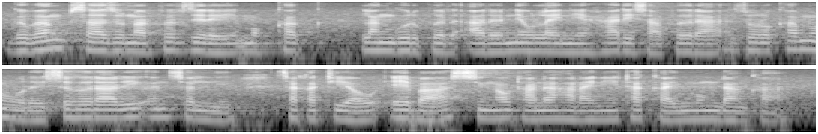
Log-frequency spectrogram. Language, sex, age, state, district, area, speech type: Bodo, male, 18-30, Assam, Chirang, rural, read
